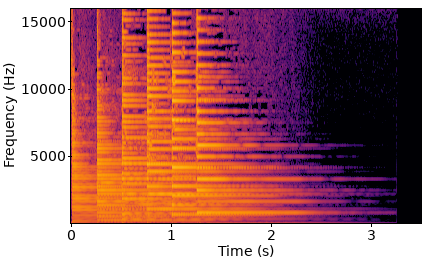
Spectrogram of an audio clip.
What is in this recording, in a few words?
F sharp Major 7th Suspended 2nd, G sharp, chord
